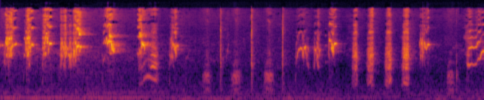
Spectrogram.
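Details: Asian pied starling song used as a morning lesson for young birds: rapid harsh notes about two per second, gurgling lower calls and a rising whistle to close, faint hum behind.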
